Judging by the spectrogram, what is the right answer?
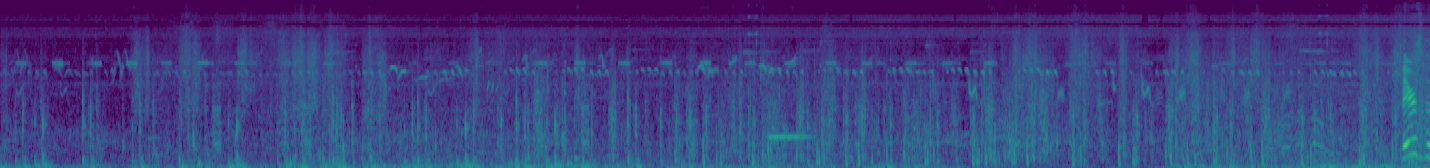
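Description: Horse hooves clip-clop at a steady walking pace in the Western video game Red Dead Redemption, fairly close and continuous, with a voice talking over the hoofbeats throughout.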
